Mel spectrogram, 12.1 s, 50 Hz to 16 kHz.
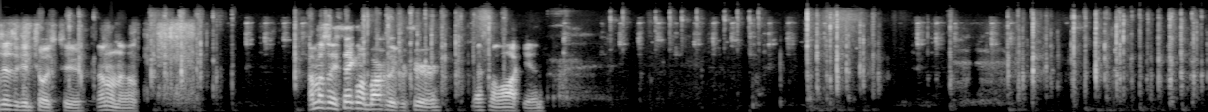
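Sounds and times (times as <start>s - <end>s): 
speech: 0.0s - 1.8s, 3.1s - 5.8s
typing on a computer keyboard: 0.0s - 12.0s.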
